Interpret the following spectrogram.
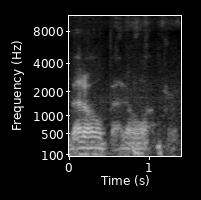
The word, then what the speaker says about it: Beto: How do we pronounce his name? Beto.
